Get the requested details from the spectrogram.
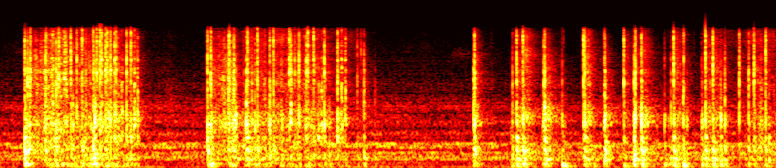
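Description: Long nails tap the rubber buttons of a small, hollow black plastic remote control. Bright, rapid clicking comes in three bursts separated by short pauses, with the last burst made of more spaced-out, sharp taps.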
